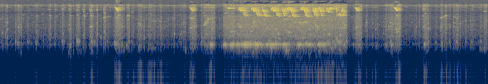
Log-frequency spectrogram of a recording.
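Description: Small birds chirping outdoors, several short high chirps spaced a second or more apart. About halfway through comes a fast run of high notes lasting about two and a half seconds, over a rushing noise.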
